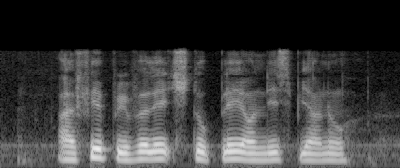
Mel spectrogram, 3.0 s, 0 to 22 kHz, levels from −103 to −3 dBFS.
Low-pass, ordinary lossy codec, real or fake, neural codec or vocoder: 7.2 kHz; Opus, 64 kbps; real; none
